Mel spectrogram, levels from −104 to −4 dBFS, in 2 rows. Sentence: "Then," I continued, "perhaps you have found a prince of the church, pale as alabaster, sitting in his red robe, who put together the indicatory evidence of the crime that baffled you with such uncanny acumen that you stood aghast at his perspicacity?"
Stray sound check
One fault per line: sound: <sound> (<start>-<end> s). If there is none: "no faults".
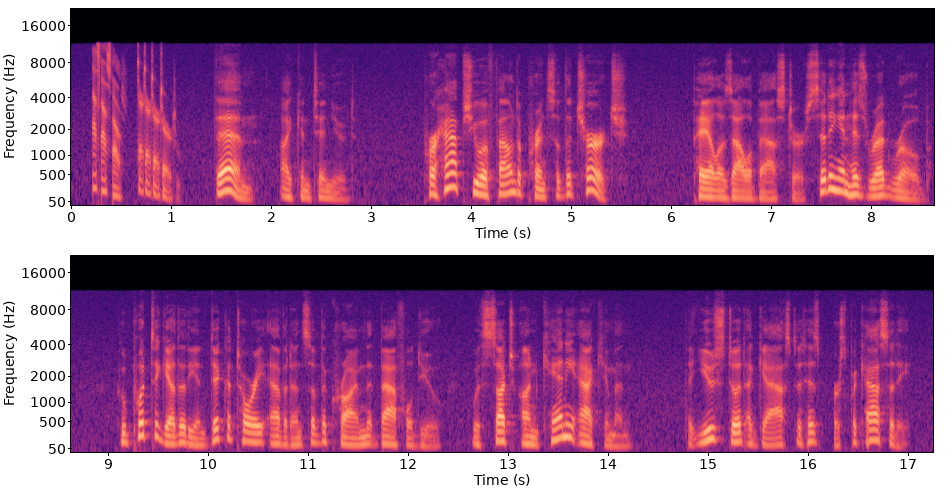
sound: chirp (0.2-1.1 s)
sound: dropout (16.1-16.3 s)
